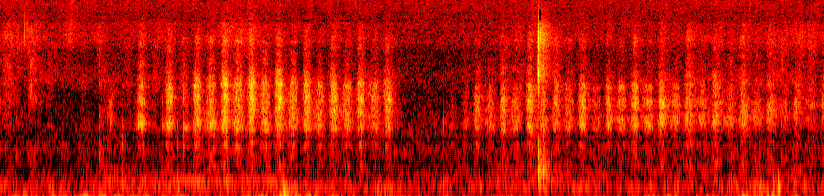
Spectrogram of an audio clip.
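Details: Poodles Iruma and Dory together in the house, leashed Dory out of the fence; quick rhythmic panting in short bursts, with a sharp click midway.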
